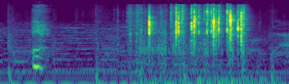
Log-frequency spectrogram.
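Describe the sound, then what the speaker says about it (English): A deck of playing cards being shuffled, with a soft riffle early on and then a busier run of crisp, close flicks and snaps toward the end, all fairly quiet with no talk. "Oh, that was a good shuffle."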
